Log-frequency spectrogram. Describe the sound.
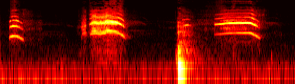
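A voice imitates a woman's monkey-like snoring while she sleeps, in four shrill bursts: a quick squeak, a long screechy wail, a rough grunt, then another drawn-out screech, with brief silences between.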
